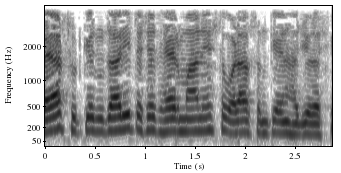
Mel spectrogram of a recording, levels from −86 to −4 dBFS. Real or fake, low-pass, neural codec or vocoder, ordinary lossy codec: real; 3.6 kHz; none; AAC, 32 kbps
